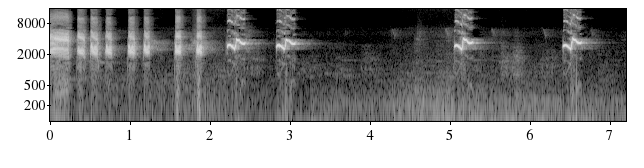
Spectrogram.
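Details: Sooty-headed bulbul calling in a lure recording: a rapid burst of about eight harsh, clipped notes, then four bright, twisting whistled phrases at irregular intervals in quiet surroundings.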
